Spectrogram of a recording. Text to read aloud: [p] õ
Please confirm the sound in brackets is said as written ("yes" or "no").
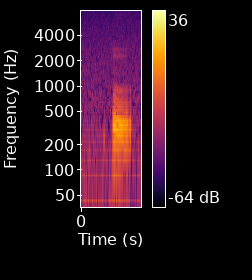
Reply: yes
